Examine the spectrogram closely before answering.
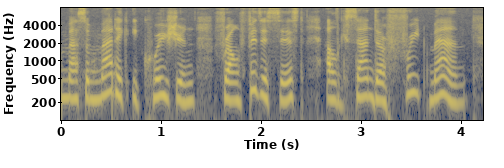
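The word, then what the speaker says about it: Friedmann: equation from physicist Alexander Friedman whose name rhymes with free men according to initial media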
